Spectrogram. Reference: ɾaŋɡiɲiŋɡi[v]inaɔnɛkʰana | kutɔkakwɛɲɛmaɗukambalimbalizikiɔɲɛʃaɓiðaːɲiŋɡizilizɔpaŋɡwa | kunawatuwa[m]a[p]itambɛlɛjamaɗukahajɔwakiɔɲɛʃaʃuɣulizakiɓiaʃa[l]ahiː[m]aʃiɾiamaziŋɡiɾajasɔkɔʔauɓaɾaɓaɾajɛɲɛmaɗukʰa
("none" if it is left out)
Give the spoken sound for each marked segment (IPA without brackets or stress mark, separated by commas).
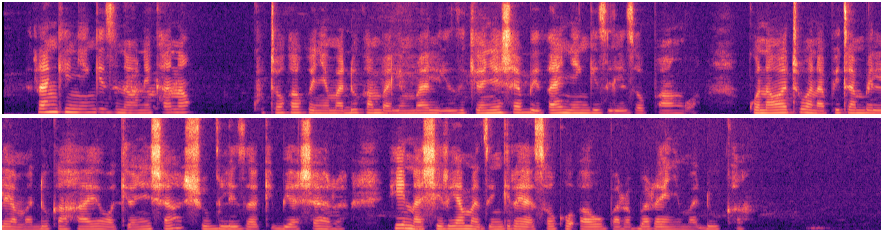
z, n, p, ɾ, n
